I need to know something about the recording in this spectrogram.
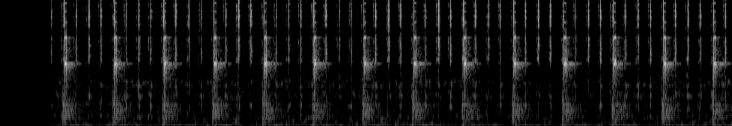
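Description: A stopwatch ticks steadily, with a sharp click about once a second.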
